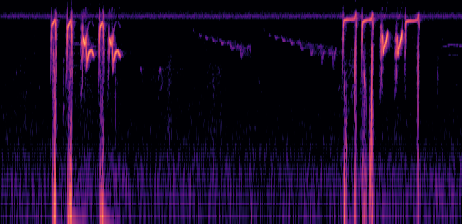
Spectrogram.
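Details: Cinereous tit (gelatik batu) lure call for attracting wild birds: two clusters of five or six loud, sharp, high chirps, with faint descending whistles between them and a steady high whine throughout.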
